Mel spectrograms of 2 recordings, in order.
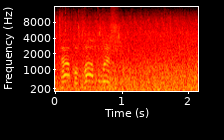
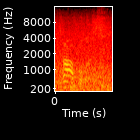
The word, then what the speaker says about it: Tatopoulos: They don't even pronounce his name right. Dr. Niko Tatopoulos. It's the Tatopoulos.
